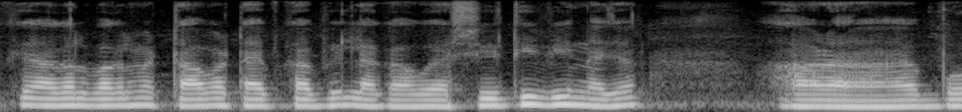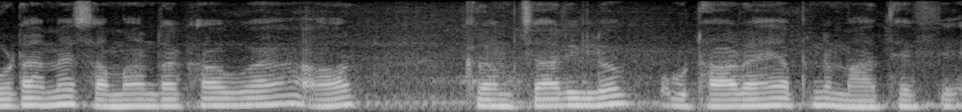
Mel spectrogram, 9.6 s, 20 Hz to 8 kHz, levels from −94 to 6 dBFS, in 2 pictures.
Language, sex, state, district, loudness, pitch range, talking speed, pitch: Hindi, male, Bihar, Muzaffarpur, -20 LUFS, 125-145 Hz, 200 wpm, 135 Hz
